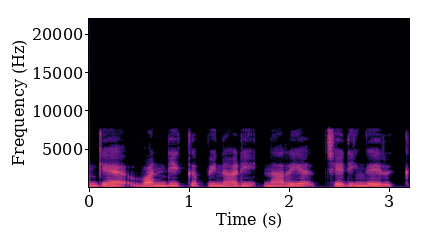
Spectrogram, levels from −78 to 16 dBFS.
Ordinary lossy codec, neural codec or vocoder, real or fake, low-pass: none; none; real; none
